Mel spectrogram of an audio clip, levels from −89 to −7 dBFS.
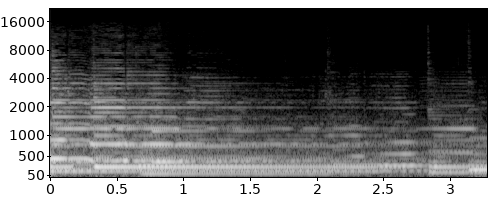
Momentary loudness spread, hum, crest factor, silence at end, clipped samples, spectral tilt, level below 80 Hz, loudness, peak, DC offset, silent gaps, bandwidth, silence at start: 10 LU; none; 16 dB; 0 s; under 0.1%; -8 dB/octave; -54 dBFS; -25 LUFS; -10 dBFS; under 0.1%; none; 8 kHz; 0 s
